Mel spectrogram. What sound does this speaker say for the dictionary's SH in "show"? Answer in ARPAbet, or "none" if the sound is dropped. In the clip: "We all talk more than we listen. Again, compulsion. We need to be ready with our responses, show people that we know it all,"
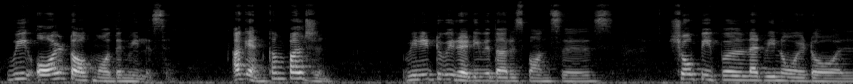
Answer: SH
